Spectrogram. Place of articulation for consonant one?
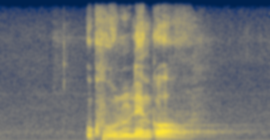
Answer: velar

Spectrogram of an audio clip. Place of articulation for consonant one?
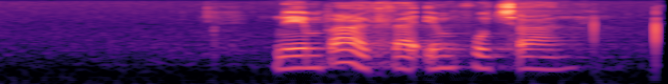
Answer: alveolar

